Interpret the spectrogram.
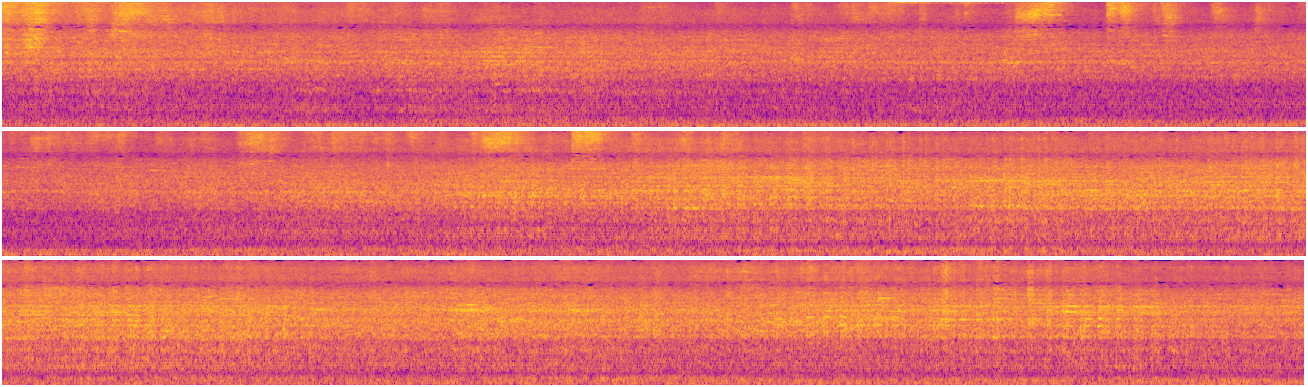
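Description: Freight train cars rolling past on the track: double-stack container well cars, then covered hoppers near the end. Their wheels make a steady, heavy rolling rumble.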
